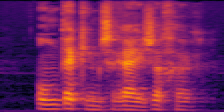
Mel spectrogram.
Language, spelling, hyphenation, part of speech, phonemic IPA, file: Dutch, ontdekkingsreiziger, ont‧dek‧kings‧rei‧zi‧ger, noun, /ɔnˌdɛkɪŋsrɛi̯zəɣər/, Nl-ontdekkingsreiziger.ogg
- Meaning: explorer (especially during the Age of Exploration)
